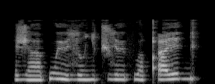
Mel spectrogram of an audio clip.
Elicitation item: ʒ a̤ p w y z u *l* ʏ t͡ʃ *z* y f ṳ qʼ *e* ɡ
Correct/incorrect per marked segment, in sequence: incorrect, correct, correct

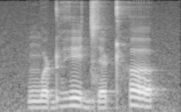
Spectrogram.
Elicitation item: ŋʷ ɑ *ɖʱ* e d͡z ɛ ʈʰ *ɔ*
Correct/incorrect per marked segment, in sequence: correct, incorrect

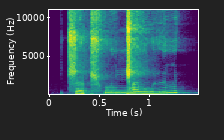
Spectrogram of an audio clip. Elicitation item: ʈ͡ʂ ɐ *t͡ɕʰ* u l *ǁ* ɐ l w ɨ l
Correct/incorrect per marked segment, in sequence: incorrect, incorrect

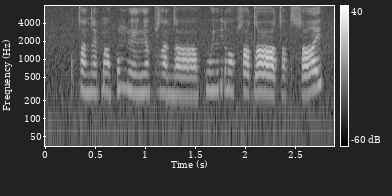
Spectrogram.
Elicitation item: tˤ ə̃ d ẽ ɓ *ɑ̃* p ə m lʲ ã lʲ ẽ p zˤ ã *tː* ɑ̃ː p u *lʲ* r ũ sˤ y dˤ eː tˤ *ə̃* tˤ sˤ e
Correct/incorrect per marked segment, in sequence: correct, incorrect, correct, incorrect

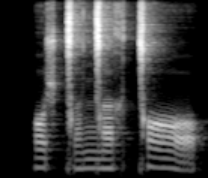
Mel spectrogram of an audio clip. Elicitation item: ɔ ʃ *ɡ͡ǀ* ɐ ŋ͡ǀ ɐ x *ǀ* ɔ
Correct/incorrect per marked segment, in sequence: correct, correct

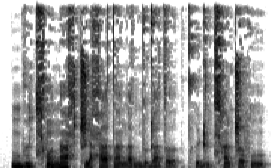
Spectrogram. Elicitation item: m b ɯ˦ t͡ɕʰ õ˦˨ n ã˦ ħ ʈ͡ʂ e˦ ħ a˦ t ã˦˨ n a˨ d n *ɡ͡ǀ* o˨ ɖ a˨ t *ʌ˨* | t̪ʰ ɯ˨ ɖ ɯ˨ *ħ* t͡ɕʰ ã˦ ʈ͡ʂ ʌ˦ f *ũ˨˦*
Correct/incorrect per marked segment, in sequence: incorrect, correct, incorrect, incorrect

